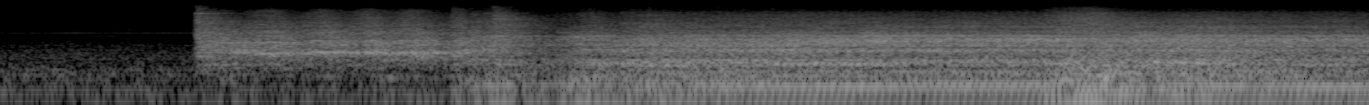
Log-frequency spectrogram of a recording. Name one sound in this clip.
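A skid steer loader's engine starts and idles with a steady rumble.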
